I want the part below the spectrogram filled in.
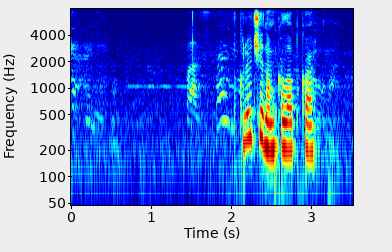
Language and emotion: Russian, neutral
